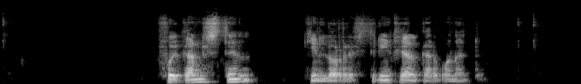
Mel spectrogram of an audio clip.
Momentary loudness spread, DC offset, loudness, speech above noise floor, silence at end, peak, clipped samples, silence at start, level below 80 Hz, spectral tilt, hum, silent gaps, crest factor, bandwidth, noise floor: 12 LU; under 0.1%; -19 LUFS; 62 dB; 1 s; -2 dBFS; under 0.1%; 1.6 s; -60 dBFS; -4 dB/octave; none; none; 20 dB; 12 kHz; -81 dBFS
